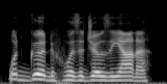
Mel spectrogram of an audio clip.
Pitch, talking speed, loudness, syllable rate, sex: 190 Hz, 180 wpm, -17 LUFS, 5.0 syllables/s, female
